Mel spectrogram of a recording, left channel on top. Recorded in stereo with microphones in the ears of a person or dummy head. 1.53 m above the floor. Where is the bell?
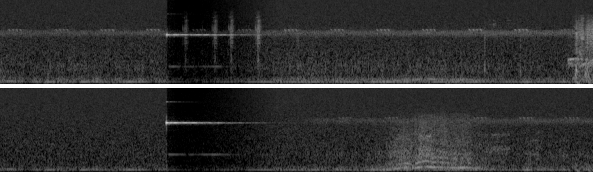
50° right (ahead or behind), 0.9 m.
